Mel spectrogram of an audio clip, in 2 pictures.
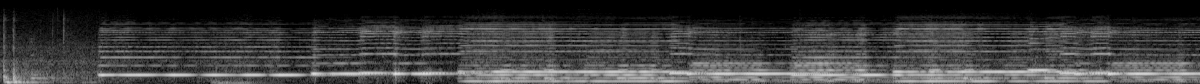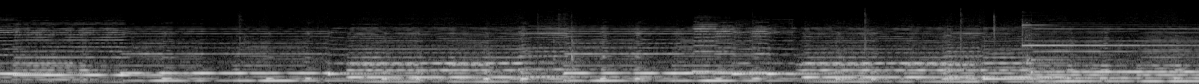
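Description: Small orchestra of strings and a keyboard playing slow, sustained chords. A single held note starts about a second in, and a low bass line joins a few seconds later.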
